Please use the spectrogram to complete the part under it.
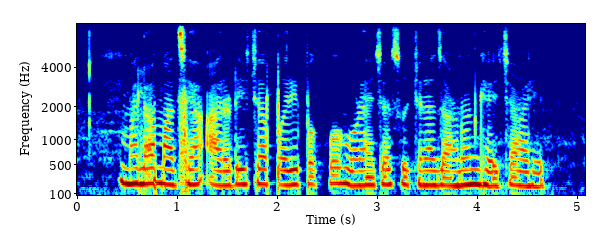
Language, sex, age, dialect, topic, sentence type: Marathi, female, 31-35, Northern Konkan, banking, statement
